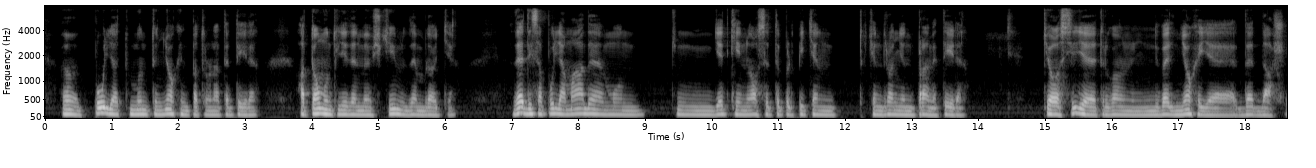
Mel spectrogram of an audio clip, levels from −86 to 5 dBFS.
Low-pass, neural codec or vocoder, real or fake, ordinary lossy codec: 7.2 kHz; none; real; none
